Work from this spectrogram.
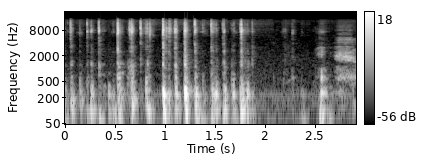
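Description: Rapid clicking of computer keyboard keys, a dense burst of typing for about two seconds, then a pause and a few scattered keystrokes, close and alone.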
